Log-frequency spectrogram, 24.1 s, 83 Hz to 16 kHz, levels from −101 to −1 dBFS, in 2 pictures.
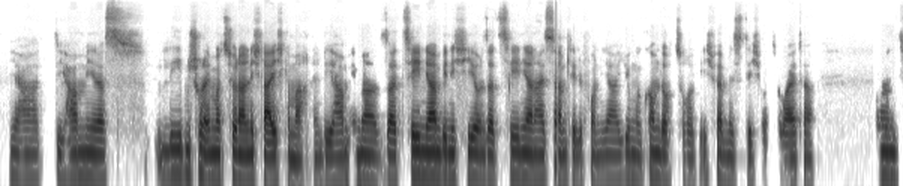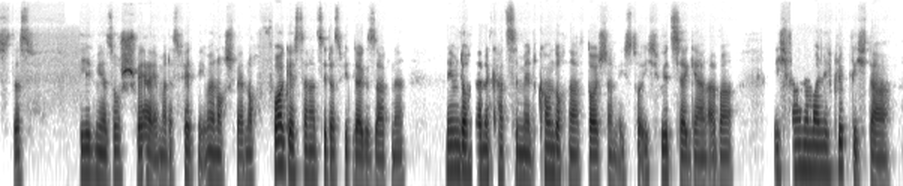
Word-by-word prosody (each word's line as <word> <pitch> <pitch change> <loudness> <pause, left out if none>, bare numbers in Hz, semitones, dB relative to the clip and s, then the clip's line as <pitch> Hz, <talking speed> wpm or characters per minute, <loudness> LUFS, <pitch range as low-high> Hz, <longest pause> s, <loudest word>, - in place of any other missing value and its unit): Ja, 105 -1 -5 0.2
die 105 -1 -5
haben 105 +1 0
mir 110 -1 +1
das 105 0 -3
Leben 120 +1 -1
schon 120 +1 +1
emotional 105 0 +4
nicht 100 - 0
leicht 95 0 +6
gemacht, 85 -1 -3
ne, 95 - -7
die 95 +1 0
haben 95 +2 -1
immer 100 -1 +1
seit 100 +1 +1
10 115 -1 +4
Jahren 110 0 +8
bin 110 0 +1
ich 105 0 -1
hier 110 -1 +2
und 100 0 -1
seit 105 -2 +1
10 110 -1 -1
Jahren 105 -1 +4
heißt‘s 100 0 -1
am 100 0 +1
Telefon: 100 0 -5
„Ja, 100 0 -2
Junge, 100 -1 -4
komm 105 +1 -1
doch 100 -1 0
zurück. 95 0 -8
Ich 105 +3 -12
vermisse 95 -3 -3
dich,“ 95 0 -7
und - - -10
so - - -15
weiter 90 0 -1 0.8
und 110 -1 -3
das 105 0 -3 0.6
fiel 120 0 +2
mir 110 -2 +2
so 110 +2 -3
schwer 110 -1 +3
immer, 100 +2 -4
das 105 0 -10
fällt 110 -2 -2
mir - - -5
immer 110 -1 0
noch 100 -1 -2
schwer. 100 0 -4
Noch 105 0 -4
vorgestern 130 -5 +4
hat 110 -1 -2
sie - - -2
das 110 0 -3
wieder 105 -2 +2
gesagt, 95 -1 -2
ne: 95 0 -6 0.5
„Nimm 135 +1 +2
doch 130 -1 +7
deine 120 0 +2
Katze 115 -1 -5
mit, 105 -2 -1
komm 125 -1 +1
doch 115 -2 0
nach 100 -1 -1
Deutschland.“ 100 -2 +1
Ich 110 0 -11
so: - - -3
„Ich 115 +1 -7
würde 120 0 +3
es 120 - -7
ja 100 - +4
gern, 95 0 -2
aber 100 -1 -2 0.5
ich 125 +1 -6
war 135 0 +2
nun 135 -1 +2
mal 130 -1 +4
nicht 130 -1 -2
glücklich 140 -8 -2
da.“ 90 -2 +1
105 Hz, 210 wpm, -24 LUFS, 100-115 Hz, 0.8 s, Jahren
